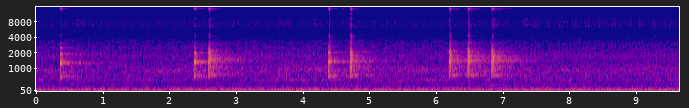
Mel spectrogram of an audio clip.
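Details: Wild turkey hen calling close by in the spring 2020 season, very loud and talkative: short yelping notes in pairs and triplets, scattered over about ten seconds above a steady low rumble.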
